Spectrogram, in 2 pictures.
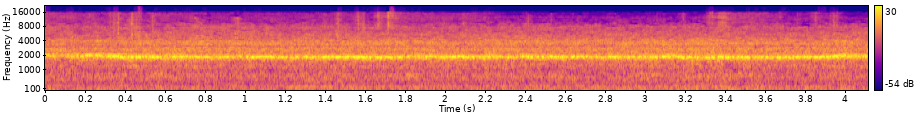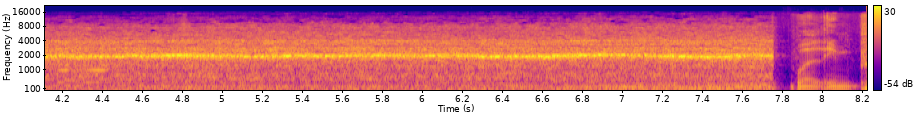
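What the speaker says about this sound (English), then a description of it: "Listen to the gas coming out." Gas escapes from damaged rail wagons with a loud, steady hiss that runs continuously for several seconds, joined by a high sustained whistle-like tone and a brief disturbance near the end.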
